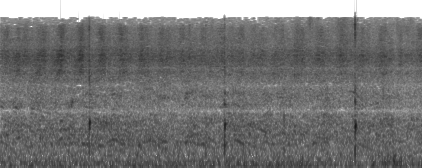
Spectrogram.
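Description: Tennis ball struck back and forth in a doubles rally: sharp racket-on-ball pops about every second and a half, with the loudest near the end. A steady low rumble runs underneath.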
